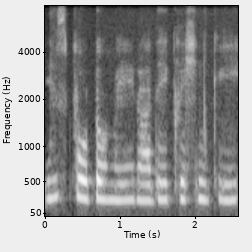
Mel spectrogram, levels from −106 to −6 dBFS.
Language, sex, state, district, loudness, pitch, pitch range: Hindi, female, Rajasthan, Jaipur, -19 LUFS, 245 Hz, 235-255 Hz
